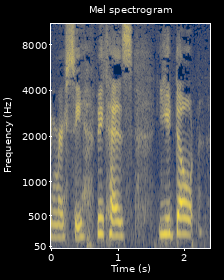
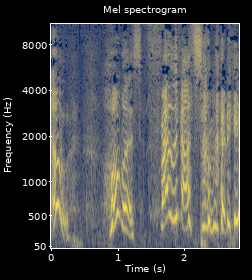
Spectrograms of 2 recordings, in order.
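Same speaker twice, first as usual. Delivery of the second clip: excited discovery; 7 semitones higher than usual. Retold or imitated. Excited at finding someone.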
